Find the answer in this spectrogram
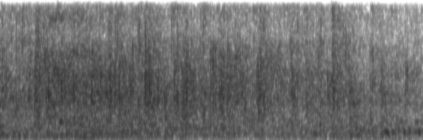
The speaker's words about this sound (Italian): Un applauso.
